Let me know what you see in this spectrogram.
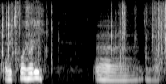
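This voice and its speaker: A man speaks with ordinary pitch variation. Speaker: RC hobby YouTuber. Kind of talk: unboxing video. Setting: at home at night. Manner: hesitant, many fillers.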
